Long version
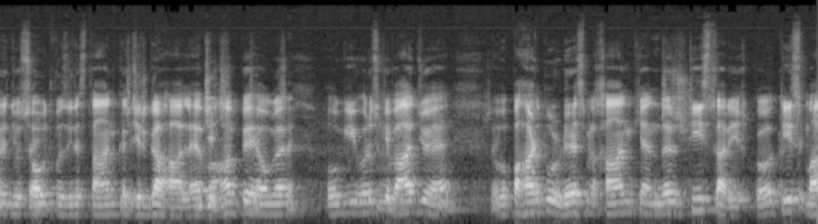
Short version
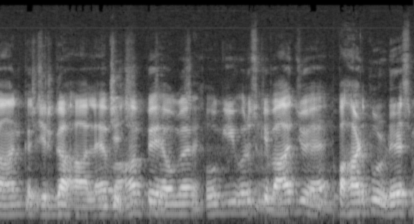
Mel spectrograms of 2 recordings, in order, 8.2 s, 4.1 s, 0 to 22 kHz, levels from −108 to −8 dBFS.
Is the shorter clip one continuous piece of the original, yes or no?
no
